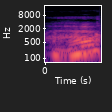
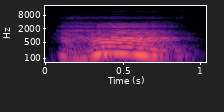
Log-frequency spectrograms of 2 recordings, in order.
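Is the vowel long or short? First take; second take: short; long. First: The vowel is short. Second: The vowel is drawn out long. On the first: The speaker calls it wrong. "on ne dit pas ha" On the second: The speaker calls it right. "allonger la voyelle A"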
